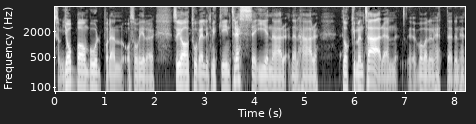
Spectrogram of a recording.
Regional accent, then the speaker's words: Mariehamn, Åland, Finland; mellan Kapellskär och Mariehamn, min hemstad.

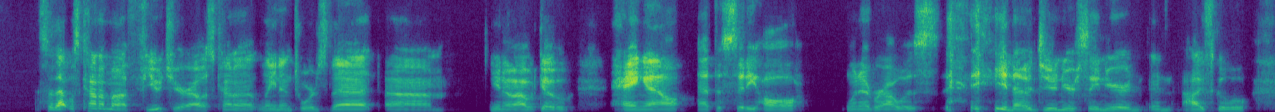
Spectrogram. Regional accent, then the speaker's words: Alabama, United States; And, dude, I'm from South Alabama.

